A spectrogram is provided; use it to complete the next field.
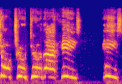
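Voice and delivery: high, slow, loud woman's scream.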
